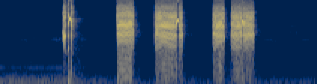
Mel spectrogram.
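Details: A Sindhi nasal kala tetar, the black francolin, gives its full crowing call: a brief sharp note, then four loud raspy notes, the second and third drawn out, the last two run together.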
